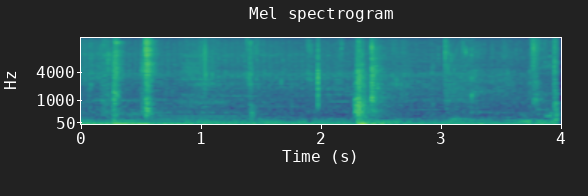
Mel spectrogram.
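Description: Toyota Agya's doors being worked by hand: a few light clicks and one solid thump a little over two seconds in, over a steady low rumble.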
